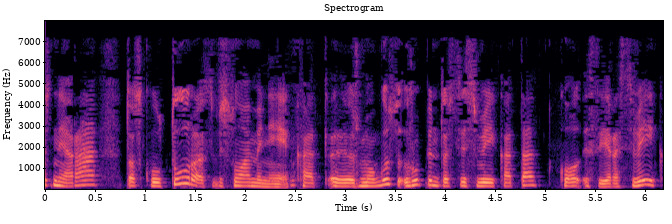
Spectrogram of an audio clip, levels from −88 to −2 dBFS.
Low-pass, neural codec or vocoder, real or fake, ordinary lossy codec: 7.2 kHz; none; real; MP3, 32 kbps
